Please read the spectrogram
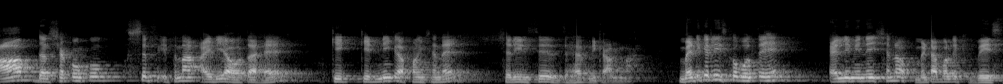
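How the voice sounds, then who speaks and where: A man speaks at a fairly high pitch and moderate pace, with very wide pitch swings and vocal fry. Audible room echo surrounds the voice. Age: 60s. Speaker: ayurvedic doctor. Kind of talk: health interview explanation.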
